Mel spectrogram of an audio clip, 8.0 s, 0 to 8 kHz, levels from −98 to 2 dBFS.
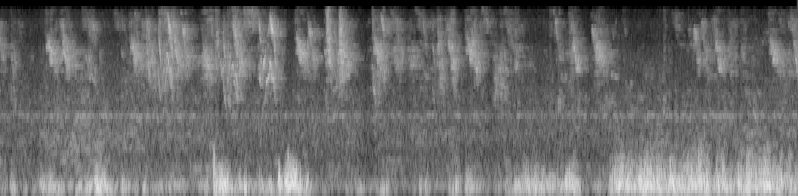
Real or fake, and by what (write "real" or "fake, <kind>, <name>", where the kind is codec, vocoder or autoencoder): real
